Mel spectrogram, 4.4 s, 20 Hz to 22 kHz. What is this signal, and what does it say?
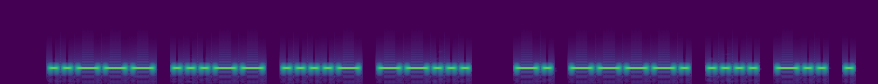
Morse code, heard as a keyed tone, about 34 wpm, 700 Hz. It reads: 2347 N9HDE
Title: Worked All Europe DX Contest - QTC Exchange - 35wpm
